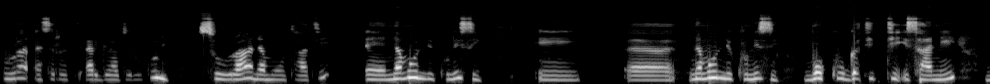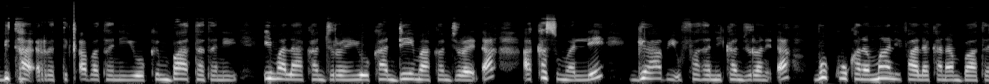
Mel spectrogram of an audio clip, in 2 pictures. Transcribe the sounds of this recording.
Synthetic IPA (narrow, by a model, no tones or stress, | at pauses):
suːɾaːnɐsɪrːɐt̪ːɪɐɾɡaːd͡ʒɪɾʊkʊn | suːɾaːnɐmo̞ːt̪aːt̪ɪ | nɐmo̞ːnːɪkʊnɪs | nɐmo̞ːnːɪkʊnɪs | bɔkːuːɡɐt̪ɪt̪ːiːʔɪsaːniː | bɪt̪aːʔɪ̰rːɐt̪ːɪkʼɐbɐt̪ɐniːjo̞ːkiːnbaːt̪ɐt̪ɐniː | ɪmɐlaːkɐnd͡ʒɪɾɐnjo̞ːkaːnd̪e̞ːmaːkɐnd͡ʒɪɾɐnɪᶑɐʔɐkːɐsʊmɐlːe̞ː | ɡaːbiːʊfːɐt̪ɐniːkɐnd͡ʒɪɾɐnɪᶑɐ | bɔkːuːkɐnɐmaːlɪfaːlɐkɐnaːnbaːt̪ɐn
